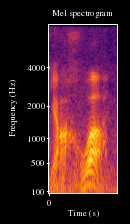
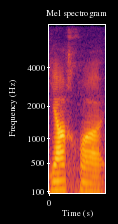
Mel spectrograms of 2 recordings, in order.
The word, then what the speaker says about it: Yahuwah: And we believe that is pronounced Yahuwah. But either way, it's not pronounced God or Lord.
